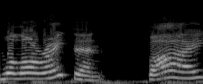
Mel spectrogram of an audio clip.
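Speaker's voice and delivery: vacant, far-away, dazed, trance-like voice. Retelling what a man said after the speaker ran away: imitating someone in a trance. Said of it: "It was like he was in a trance".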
